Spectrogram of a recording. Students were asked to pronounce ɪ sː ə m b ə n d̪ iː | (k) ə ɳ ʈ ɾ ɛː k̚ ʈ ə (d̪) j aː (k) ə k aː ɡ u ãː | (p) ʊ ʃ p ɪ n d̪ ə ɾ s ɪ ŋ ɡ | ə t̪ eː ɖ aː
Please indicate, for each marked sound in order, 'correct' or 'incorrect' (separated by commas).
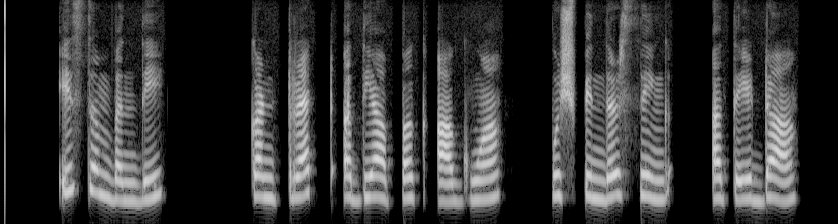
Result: correct, correct, incorrect, correct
